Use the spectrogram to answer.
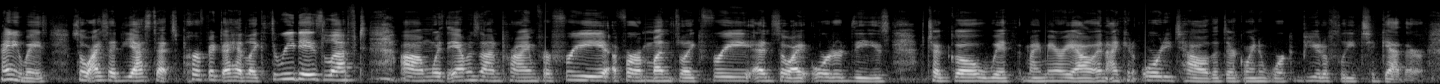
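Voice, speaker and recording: Against noticeable background noise, a woman with fairly low pitch speaks at a moderate pace with ordinary pitch variation. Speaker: tarot deck reviewer. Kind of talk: casual deck review video. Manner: casual with many fillers.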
